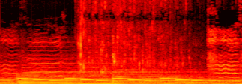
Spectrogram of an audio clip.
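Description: Water trickles and pours steadily into a blender for a few seconds, a soft liquid splash beneath a constant low hum.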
